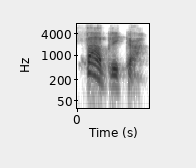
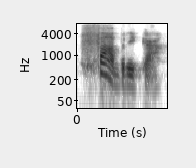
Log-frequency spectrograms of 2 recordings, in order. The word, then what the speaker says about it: fábrica: La fábrica. Accent on the A. La fábrica.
